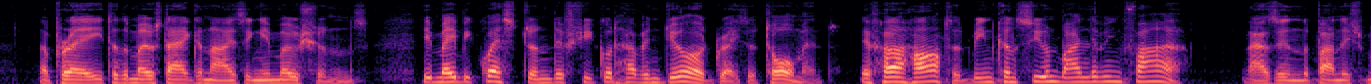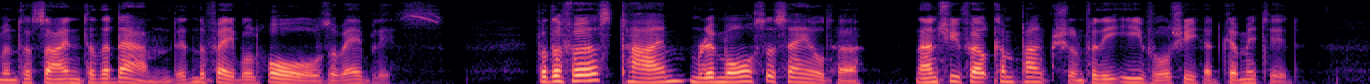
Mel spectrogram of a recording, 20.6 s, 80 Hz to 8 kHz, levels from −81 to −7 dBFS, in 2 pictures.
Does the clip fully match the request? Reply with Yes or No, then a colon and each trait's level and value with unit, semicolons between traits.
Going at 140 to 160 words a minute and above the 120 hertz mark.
No: average, 170 wpm; medium, 140 Hz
